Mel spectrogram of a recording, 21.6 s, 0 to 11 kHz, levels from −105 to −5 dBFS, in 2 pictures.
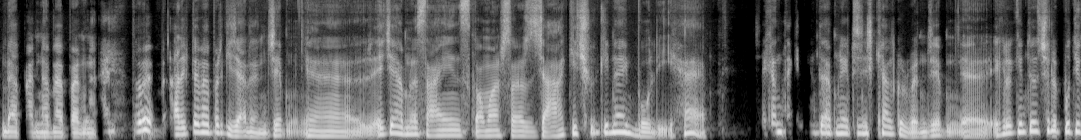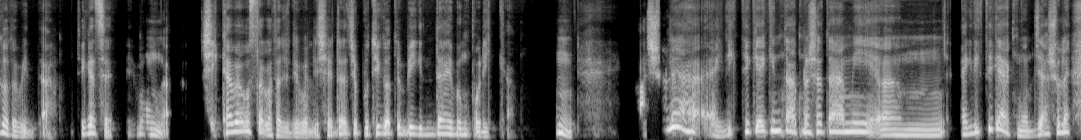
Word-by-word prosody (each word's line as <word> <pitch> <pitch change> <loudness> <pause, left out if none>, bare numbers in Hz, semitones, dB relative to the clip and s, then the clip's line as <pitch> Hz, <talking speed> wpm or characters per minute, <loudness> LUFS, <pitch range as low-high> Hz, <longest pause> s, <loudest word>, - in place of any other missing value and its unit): ব্যাপার 100 0 -2
না, 95 - +1
ব্যাপার 95 -1 +1
না। 90 - -1 0.4
তবে 225 +4 +5 0.3
আরেকটা 150 +7 +2
ব্যাপার 185 -1 +2
কি 140 - +1
জানেন 100 -5 -1
যে, 125 - +4 0.3
অ্যা 120 -1 +1 0.6
এই - - +2
যে - - +5
আমরা 150 0 +1
সাইন্স, 120 +1 0
কমার্স, 115 +2 +1
আর্টস 110 -1 -1
যা 105 +1 +1 0.2
কিছু 165 - +3
কিনা 190 +2 +3 0.2
বলি, 100 - -1
হ্যাঁ, - - 0 0.6
সেখান 200 - -4
থেকে 200 - -14 0.3
আপনি 170 - -1
একটা 160 - -6
জিনিস 165 0 +1
খেয়াল 165 -3 +1
করবেন 135 - +1
যে - - +3 0.3
অ্যা.. - - +2 0.3
এগুলো 165 +3 +2
কিন্তু 200 +2 +2
আসলে 225 +2 +2
পুঁথিগত 200 - +2
বিদ্যা। - - -4 0.3
ঠিক - - -4
আছে - - +3 0.3
এবং 150 -1 -8 0.6
শিক্ষা 190 - +2
ব্যবস্থার 215 -1 +4
কথা 130 -2 0
যদি - - -3
বলি - - -1
সেটা - - -1
হচ্ছে - - 0
পুঁথিগত 165 +3 +1
বিদ্যা 145 +1 0
এবং 145 0 -1
পরীক্ষা। 100 -1 -4 0.5
হুম, - - +1 0.7
আসলে 275 - +3 0.4
একদিক 110 0 -5
থেকে 210 - +2
কিন্তু 225 0 +3
আপনার 190 - 0
সাথে 200 - 0
আমি 210 0 +4 0.2
আম 130 -1 -1 0.3
একদিক 180 +6 -2
থেকে 270 - +2
একমত 115 - -3
যে - - +4
আসলে - - +2
145 Hz, 180 wpm, -23 LUFS, 115-190 Hz, 0.7 s, তবে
